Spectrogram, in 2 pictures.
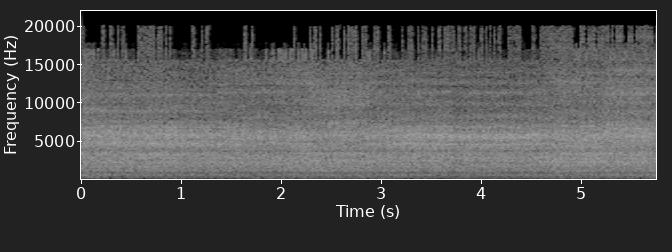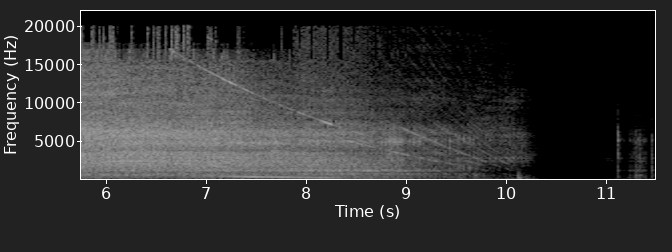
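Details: Angle grinder after repair (disintegrated ball bearing, gears checked intact and remeshed): smooth high-pitched motor whir holding even speed, then clean falling spin-down to stop; no rumble or grinding, so the grinder sounds healthy.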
